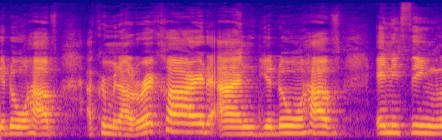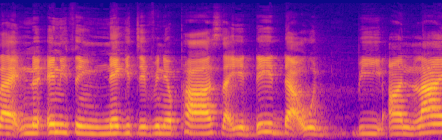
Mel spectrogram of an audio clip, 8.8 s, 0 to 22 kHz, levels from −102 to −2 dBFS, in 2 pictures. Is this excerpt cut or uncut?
uncut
